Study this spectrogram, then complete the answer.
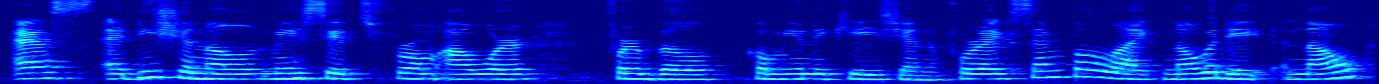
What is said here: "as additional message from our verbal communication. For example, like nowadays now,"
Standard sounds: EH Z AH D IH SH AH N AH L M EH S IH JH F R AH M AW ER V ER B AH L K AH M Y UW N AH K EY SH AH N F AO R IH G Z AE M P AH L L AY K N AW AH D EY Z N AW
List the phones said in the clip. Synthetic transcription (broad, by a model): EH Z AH D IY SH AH N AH L M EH S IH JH F R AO M AW ER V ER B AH L K AH M Y UW N AH K EY SH AH N F AO R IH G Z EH M P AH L L AY K N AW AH D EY N AW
